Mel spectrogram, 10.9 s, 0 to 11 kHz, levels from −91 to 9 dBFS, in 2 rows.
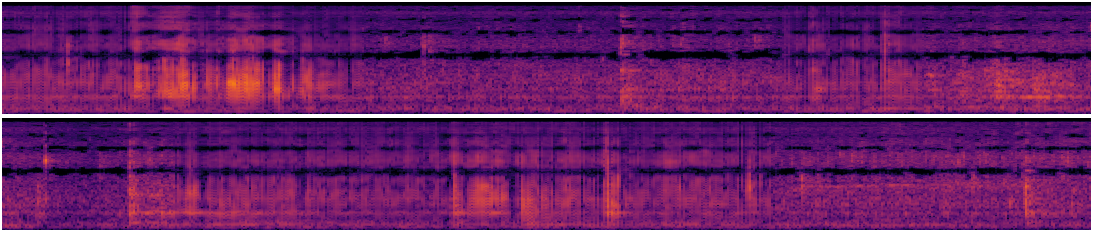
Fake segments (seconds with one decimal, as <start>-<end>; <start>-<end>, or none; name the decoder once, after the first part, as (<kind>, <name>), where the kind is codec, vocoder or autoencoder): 0.0-1.8 (vocoder, BigVGAN v2); 3.9-4.6; 6.3-9.3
